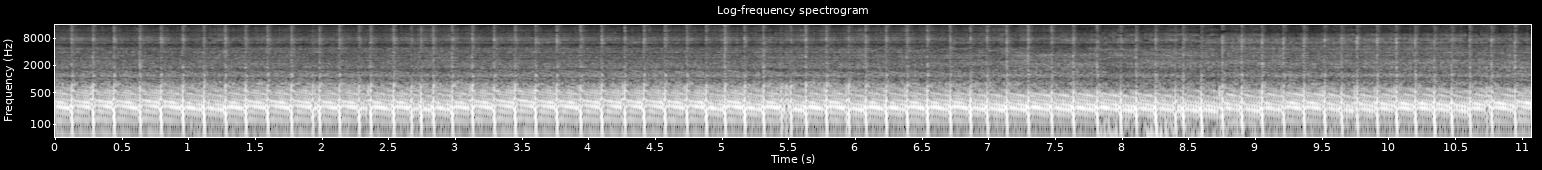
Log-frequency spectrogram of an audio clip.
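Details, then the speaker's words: Vintage Husqvarna 285 chainsaw, rebuilt with replacement cases and cylinder: starts easily, rapid even two-stroke idle with steady popping beat, then stalls after idling and repeats after a few minutes' rest; owner suspects ignition problem, not confirmed. "There's my dilemma. It'll start easy, it pumps, it'll idle, and then it just stalls."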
